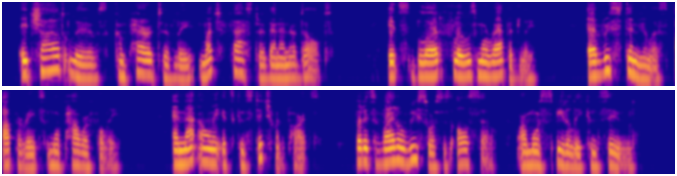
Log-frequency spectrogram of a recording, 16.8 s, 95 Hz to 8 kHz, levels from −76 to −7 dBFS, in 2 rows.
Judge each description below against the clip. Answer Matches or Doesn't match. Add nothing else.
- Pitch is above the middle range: Doesn't match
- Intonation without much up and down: Doesn't match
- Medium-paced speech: Doesn't match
